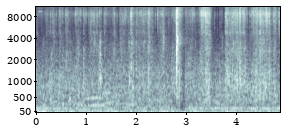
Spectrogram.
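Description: Clear plastic wrapper crinkling and crackling as it is handled and pulled off a small wallet, with one sharper crackle a little under three seconds in.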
